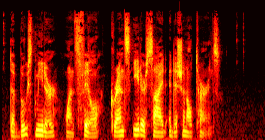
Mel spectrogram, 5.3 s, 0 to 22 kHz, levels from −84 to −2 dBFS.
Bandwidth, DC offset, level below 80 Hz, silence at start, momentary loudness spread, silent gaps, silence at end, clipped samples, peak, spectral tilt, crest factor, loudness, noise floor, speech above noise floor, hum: 16.5 kHz; under 0.1%; -54 dBFS; 0.2 s; 11 LU; none; 0.95 s; under 0.1%; 0 dBFS; -2.5 dB/octave; 20 dB; -18 LUFS; -56 dBFS; 37 dB; none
